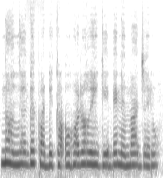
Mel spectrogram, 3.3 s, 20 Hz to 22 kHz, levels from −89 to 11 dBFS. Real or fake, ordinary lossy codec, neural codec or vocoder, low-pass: fake; none; codec, 44.1 kHz, 1.7 kbps, Pupu-Codec; none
